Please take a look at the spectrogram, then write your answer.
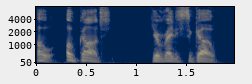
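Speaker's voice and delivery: mock-nervous stammering, put-on stutter. Retelling how a man reacted on seeing her in the driveway, imitating a nervous stutter. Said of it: "said in a nervous voice and stuttered".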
